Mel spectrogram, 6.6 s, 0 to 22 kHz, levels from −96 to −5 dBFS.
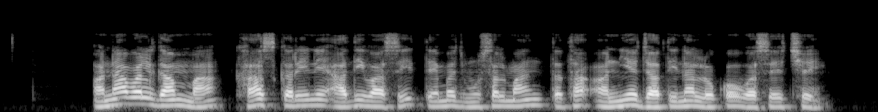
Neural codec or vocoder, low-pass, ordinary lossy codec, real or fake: none; 7.2 kHz; none; real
